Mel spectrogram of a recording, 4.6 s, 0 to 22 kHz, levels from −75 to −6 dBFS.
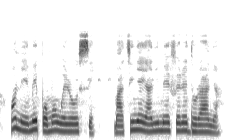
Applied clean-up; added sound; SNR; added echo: none; none; none; none.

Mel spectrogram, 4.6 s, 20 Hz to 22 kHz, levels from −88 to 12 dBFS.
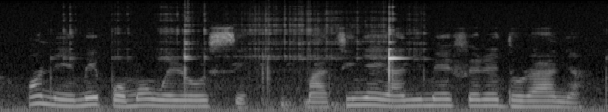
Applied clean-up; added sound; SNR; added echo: none; Chink, clink; -4 dB; none.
